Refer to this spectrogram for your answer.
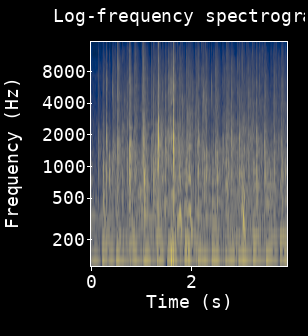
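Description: A burst of applause, with scattered claps crackling over a steady low musical tone and a few faint voice murmurs, holding at moderate loudness for several seconds.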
